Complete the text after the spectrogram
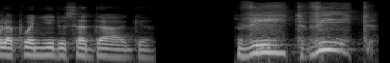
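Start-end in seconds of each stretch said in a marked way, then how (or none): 2.0-3.2 urgent. A narrator's reading. Hunchback drags the horse onward, urgent. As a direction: hurry him along.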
